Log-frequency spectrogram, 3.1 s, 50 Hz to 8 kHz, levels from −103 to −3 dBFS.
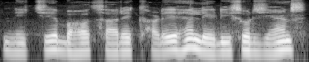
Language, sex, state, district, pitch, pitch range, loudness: Hindi, male, Jharkhand, Deoghar, 125 Hz, 120-140 Hz, -15 LUFS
